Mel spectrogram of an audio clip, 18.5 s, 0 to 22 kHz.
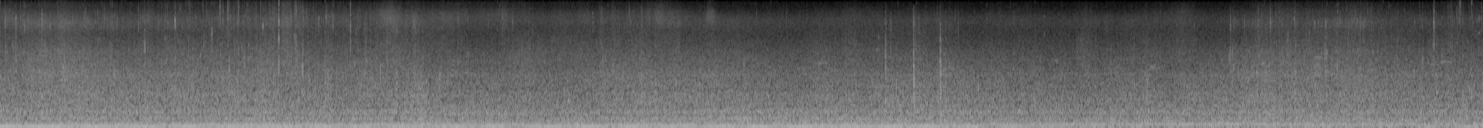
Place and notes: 花瓶岩, Hsiao Liouciou Island - Small beach
In the small coastal, Sound of the waves, Tourists, Cruise whistle
Zoom H2n MS +XY
Liuqiu Township, Pingtung County, Taiwan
